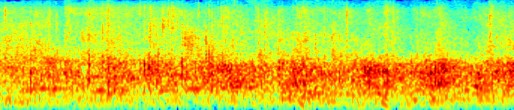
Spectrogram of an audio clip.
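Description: Steady audience applause for a person called up to join the speaker, a dense crackle of many hands clapping at a constant level throughout, with no voices standing out.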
